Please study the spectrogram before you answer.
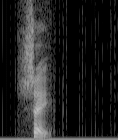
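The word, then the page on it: shei: tone 4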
